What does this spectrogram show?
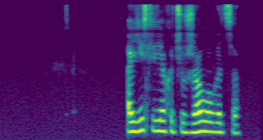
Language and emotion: Russian, neutral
